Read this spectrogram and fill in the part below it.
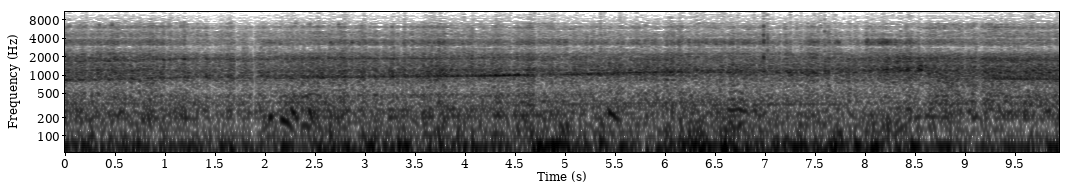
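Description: Other kart engines buzz nearby.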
